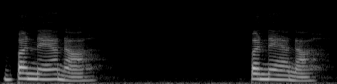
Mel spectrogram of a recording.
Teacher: the first and third syllable has the a sound or the schwa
